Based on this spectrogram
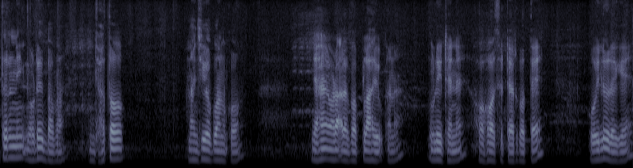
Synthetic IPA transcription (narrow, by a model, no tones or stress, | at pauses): t̪ɔɾniɲɡɔɖɛt̪̚babad͡ʒʱat̪ɔ | mãd͡ʒʱiɦɔpɔnkɔ | d͡ʒaɦãɔɽa̰ʔɾɛbaplaɦɔjuʔkana | uɽiʈʰɛnɛhɔɦɔsɛʈɛɾkɔt̪ɛ | ujlɔɾɛɡɛ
